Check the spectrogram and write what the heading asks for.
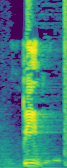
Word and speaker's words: Pett: Pete, ¿quién te nombró Pete Jess Vélez? Mira, Pete como tal eh, se escribe con doble T, pero se menciona Pete, está mal escrito.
